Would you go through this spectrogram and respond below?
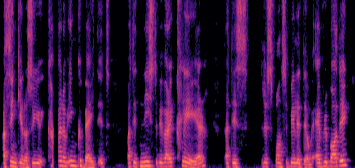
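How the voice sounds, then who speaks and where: A woman's voice: on the low side, brisk, darkish tone. A woman from Sweden, speaking as a guest executive in a webinar discussion, talking conversationally with many "you know"s. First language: Swedish.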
